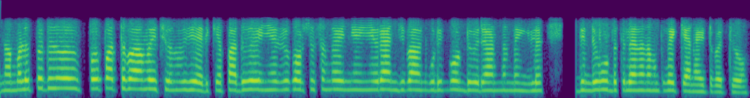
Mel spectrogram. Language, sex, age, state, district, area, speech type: Malayalam, female, 30-45, Kerala, Thrissur, urban, conversation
